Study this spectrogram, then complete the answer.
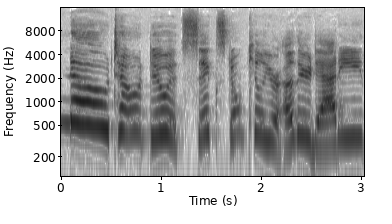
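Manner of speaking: pleading yell. Retold or imitated. Viewer yelling at Six on screen.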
